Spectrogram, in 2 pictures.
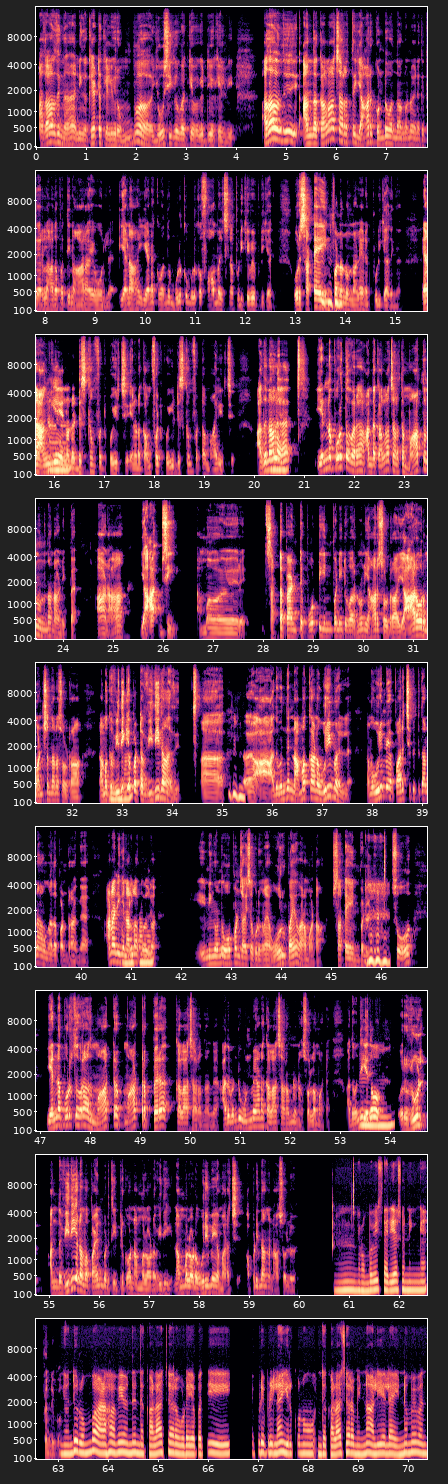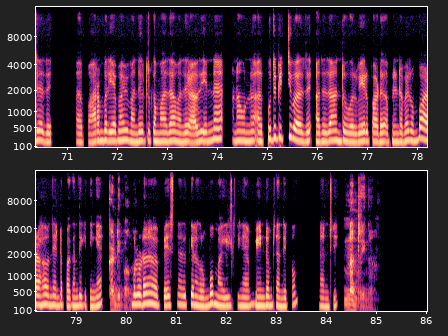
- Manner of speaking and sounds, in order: "வக்க வேண்டிய" said as "வகட்டிய"; in English: "பார்மல்ஸ்"; laugh; in English: "டிஸ்கம்ஃபர்ட்"; in English: "கம்ஃபர்ட்"; in English: "டிஸ்கம்ஃபர்ட்"; other background noise; laugh; unintelligible speech; in English: "ஓப்பன் சாய்ஸ்"; laugh; in English: "ரூல்"; drawn out: "பத்தி"
- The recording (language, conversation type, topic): Tamil, podcast, தங்கள் பாரம்பரிய உடைகளை நீங்கள் எப்படிப் பருவத்துக்கும் சந்தர்ப்பத்துக்கும் ஏற்றபடி அணிகிறீர்கள்?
